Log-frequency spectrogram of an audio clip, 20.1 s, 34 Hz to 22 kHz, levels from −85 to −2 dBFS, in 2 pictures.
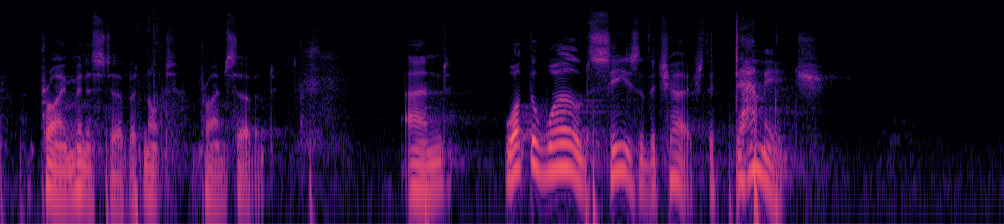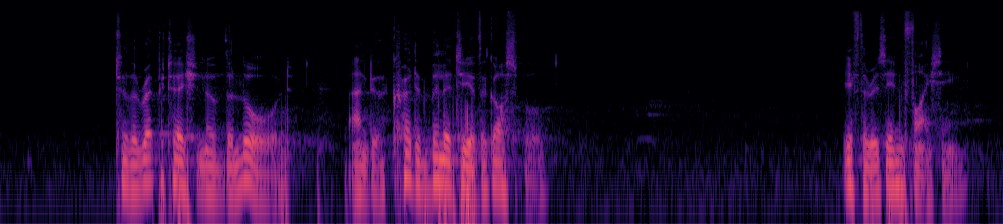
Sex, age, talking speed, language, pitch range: male, 60-79, 100 wpm, English, 90-140 Hz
